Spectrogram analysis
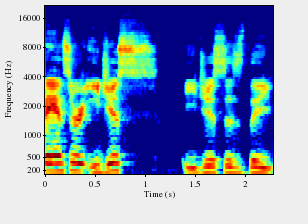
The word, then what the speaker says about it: Aegis: Eegis is the correct pronunciation. So the correct incorrect pronunciation where I like to say ae would be agis.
